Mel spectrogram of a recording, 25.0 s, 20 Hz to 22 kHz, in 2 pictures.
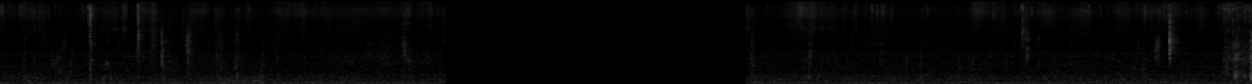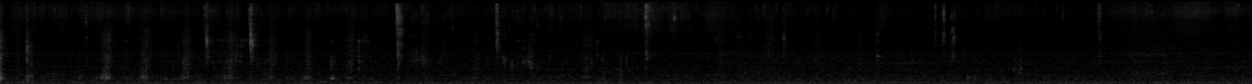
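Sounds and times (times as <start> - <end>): person chewing crunchy food: 0.2 - 2.7, 8.0 - 24.0.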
